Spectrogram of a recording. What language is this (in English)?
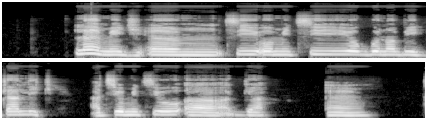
Yoruba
